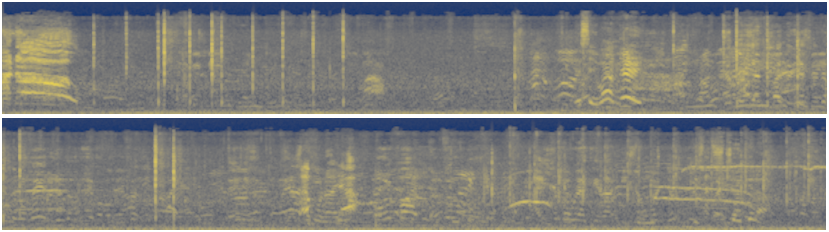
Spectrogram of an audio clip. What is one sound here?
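Players slap hands together in high-fives.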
